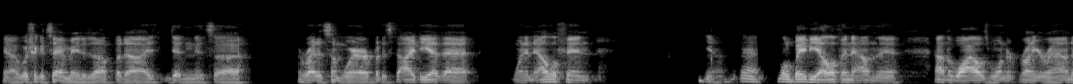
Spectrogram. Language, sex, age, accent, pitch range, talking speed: English, male, 30-49, American, 90-105 Hz, 250 wpm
